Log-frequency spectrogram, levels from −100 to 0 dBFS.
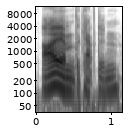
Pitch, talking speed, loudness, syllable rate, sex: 120 Hz, 210 wpm, -16 LUFS, 5.2 syllables/s, female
